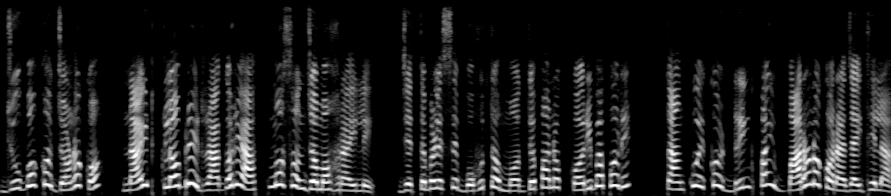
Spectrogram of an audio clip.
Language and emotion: Odia, angry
